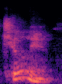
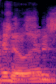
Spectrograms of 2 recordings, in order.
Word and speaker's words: Cillian: His name, how do you actually pronounce it? Killian. Is it Killian?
